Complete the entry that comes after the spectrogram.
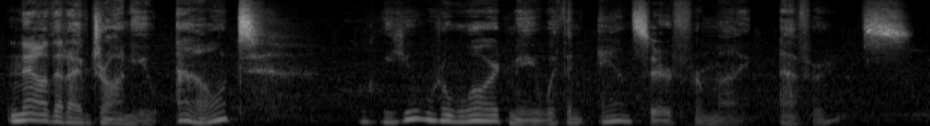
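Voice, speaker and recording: An actor playing a suave, scheming young male gambler in a video game, smooth and slyly charming. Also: mid-range voice, big pitch swings, unhurried, noisy background. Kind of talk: dubbed video game acting.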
